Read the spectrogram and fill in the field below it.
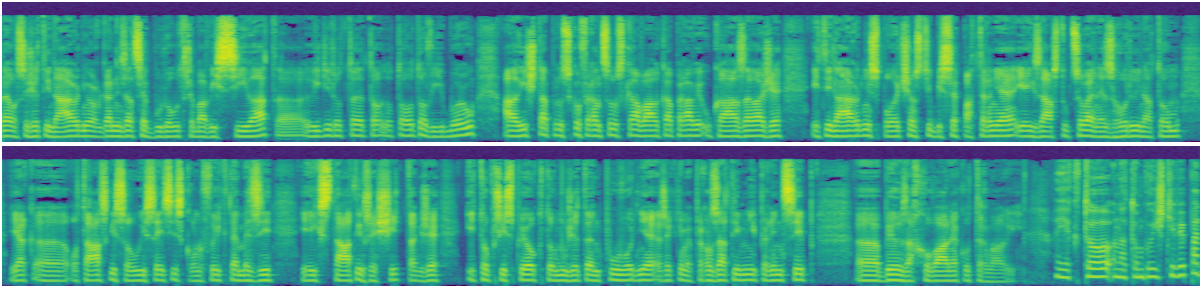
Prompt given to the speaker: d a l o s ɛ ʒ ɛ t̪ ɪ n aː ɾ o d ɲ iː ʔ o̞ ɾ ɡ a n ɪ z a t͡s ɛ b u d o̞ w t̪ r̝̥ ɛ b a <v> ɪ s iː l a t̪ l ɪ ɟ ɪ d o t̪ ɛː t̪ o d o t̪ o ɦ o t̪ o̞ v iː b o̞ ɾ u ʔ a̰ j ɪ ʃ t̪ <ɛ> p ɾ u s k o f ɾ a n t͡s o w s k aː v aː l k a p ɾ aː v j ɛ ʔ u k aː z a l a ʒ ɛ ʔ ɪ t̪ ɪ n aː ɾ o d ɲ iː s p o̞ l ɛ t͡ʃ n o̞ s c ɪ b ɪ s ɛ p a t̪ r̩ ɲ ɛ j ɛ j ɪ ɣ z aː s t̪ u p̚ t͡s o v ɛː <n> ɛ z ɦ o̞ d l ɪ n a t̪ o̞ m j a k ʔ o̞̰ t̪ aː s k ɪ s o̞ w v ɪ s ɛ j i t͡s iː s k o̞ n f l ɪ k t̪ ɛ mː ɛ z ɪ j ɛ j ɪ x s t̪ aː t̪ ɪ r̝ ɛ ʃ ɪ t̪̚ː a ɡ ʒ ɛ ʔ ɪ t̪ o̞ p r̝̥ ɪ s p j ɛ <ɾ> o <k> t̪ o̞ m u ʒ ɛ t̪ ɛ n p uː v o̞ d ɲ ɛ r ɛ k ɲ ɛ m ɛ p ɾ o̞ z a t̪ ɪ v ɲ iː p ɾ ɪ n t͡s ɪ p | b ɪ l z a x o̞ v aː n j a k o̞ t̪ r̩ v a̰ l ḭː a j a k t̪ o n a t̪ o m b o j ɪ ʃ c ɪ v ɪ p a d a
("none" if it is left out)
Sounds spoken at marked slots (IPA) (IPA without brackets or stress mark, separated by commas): v, a, n, l, k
